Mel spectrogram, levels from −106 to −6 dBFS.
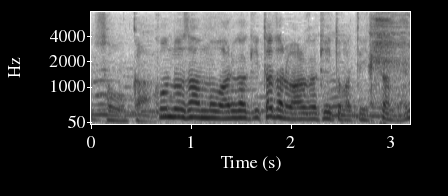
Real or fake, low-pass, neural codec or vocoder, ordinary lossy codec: real; none; none; none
